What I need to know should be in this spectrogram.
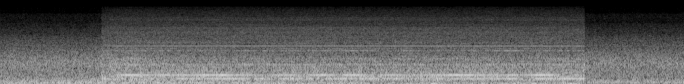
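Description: Jet engines roar close by with a humming whine.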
